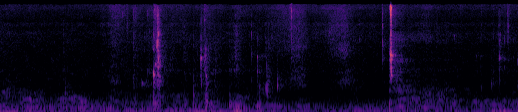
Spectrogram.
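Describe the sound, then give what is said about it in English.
Drinking water: soft wet mouth clicks and a few gulping swallows spread over several seconds, quiet and intimate, with no talking. “But, um, hold on, I'm drinking this water.”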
